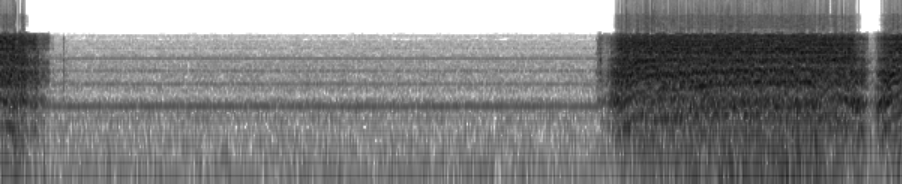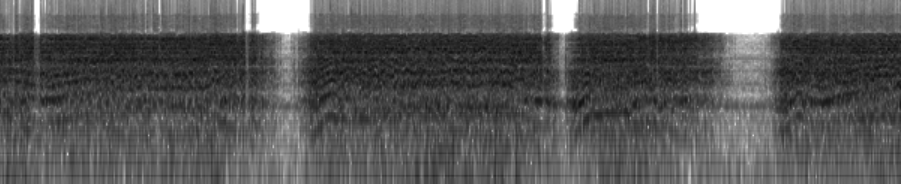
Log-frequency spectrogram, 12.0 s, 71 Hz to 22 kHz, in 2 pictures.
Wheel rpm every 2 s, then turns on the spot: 20, 0, 150, 130, 160, 70.
none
